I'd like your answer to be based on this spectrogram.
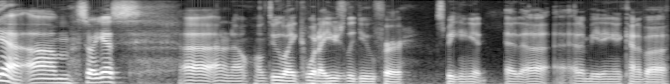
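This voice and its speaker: A man's fairly low voice in an American accent, with lively intonation at a moderate pace. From South Shore, Massachusetts. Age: 30s. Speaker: person in addiction recovery. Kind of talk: casual interview, recovery story. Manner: halting, many fillers.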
